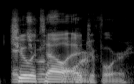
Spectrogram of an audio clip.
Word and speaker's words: Chiwetel Ejiofor: And how do you pronounce his name? Chiwetel Ejiofor.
